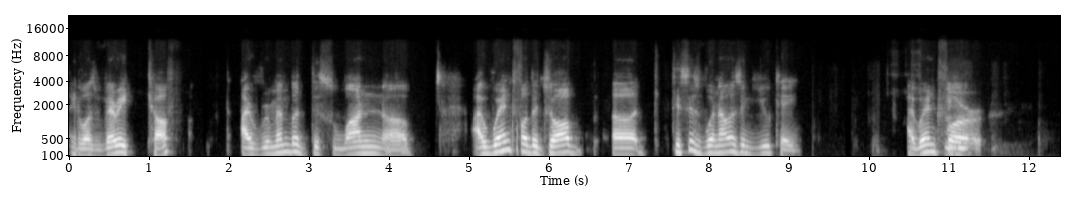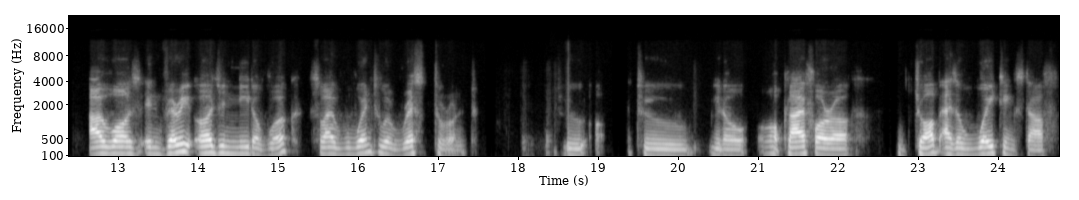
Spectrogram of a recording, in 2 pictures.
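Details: Adult man who stutters and reports that he still stammers, with blocks during this conversation despite having become more fluent; stuttering.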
